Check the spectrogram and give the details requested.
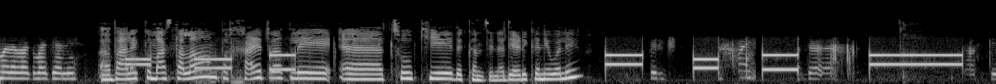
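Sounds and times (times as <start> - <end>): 
speech: 0.0 - 5.9
telephone keypad button tones: 1.2 - 3.0, 7.0 - 8.0, 8.7 - 9.7.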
